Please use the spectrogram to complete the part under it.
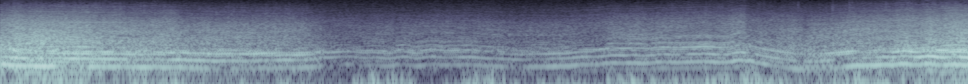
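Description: A race car in a modded racing video game, its engine droning loudly and steadily, dipping as it shifts down and revving back up again, with no talk over it.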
